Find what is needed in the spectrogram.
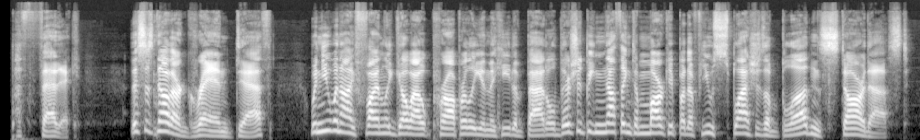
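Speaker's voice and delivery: a pinned fighter railing at her captor; rising to a heated, defiant peak; fierce warrior heroine. Acted.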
